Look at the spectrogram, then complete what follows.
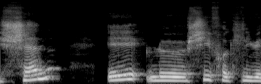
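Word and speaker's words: שין: sont des dents dans en effet ça se dit chîn et le chiffre qui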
